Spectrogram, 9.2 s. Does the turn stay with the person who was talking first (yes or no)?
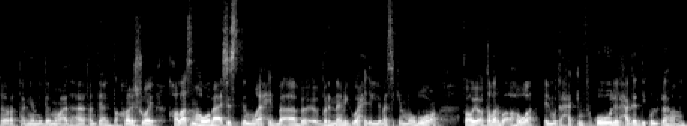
no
